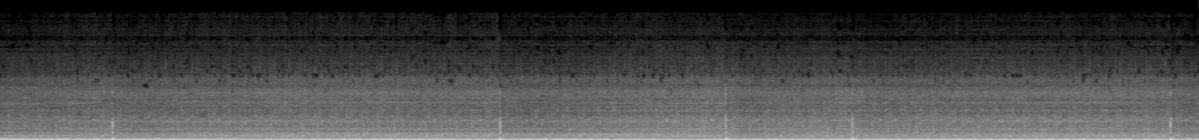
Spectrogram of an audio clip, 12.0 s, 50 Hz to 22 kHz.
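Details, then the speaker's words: Tuned 2019 Ford Mustang GT Premium PP1 with JLT cold air intake: deep steady V8 idle with sharp irregular pops every few seconds echoing in the intake tube near the throttle body, repaired under warranty. "We were having a ticking or a popping sound out of the cold air intake. Well, you could hear it out of the cold air intake anyways. It was echoing in the plastic tube basically."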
